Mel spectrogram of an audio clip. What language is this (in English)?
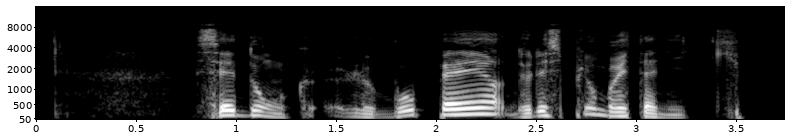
French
